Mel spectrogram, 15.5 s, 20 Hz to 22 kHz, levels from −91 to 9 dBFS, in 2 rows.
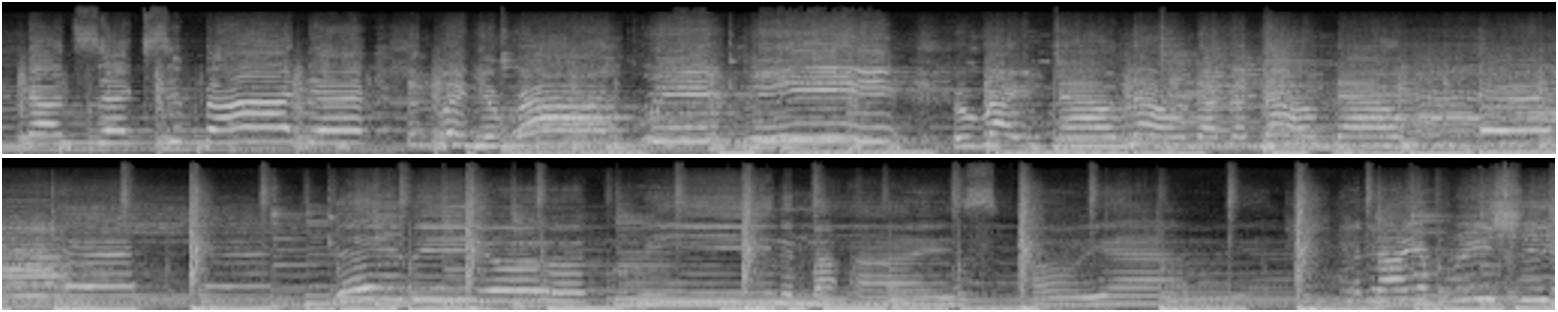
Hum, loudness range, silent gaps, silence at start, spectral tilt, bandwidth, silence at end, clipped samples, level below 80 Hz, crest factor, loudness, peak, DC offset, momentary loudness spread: none; 4 LU; none; 0 s; -4.5 dB/octave; 18.5 kHz; 0 s; under 0.1%; -26 dBFS; 16 dB; -20 LUFS; -4 dBFS; under 0.1%; 7 LU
